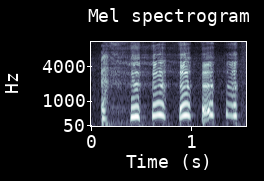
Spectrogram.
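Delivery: a high, amused teasing laugh. Real, not acted. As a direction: burst out laughing at him.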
